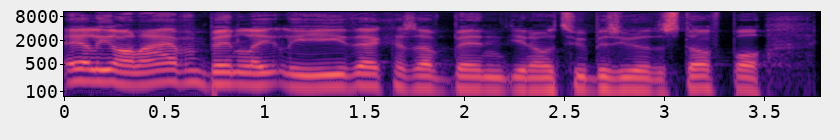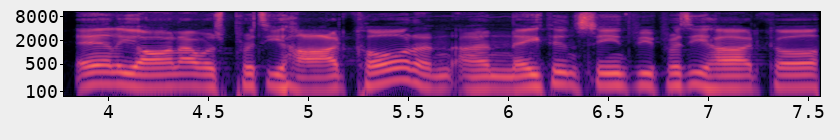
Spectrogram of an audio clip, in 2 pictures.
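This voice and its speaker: With a Scouse accent, the speaker talks at a very fast pace with hardly any pauses, very even loudness and ordinary pitch variation, the sound dry and close with no echo over a quiet background. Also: man, fairly high pitch for a man. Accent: Scouse (Liverpool English). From England, Liverpool. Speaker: professional speaker and leadership coach. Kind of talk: casual interview chat.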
